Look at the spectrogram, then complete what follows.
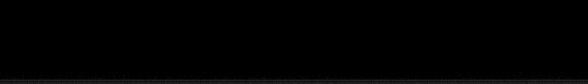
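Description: Near silence: a steady low hum, with a faint wavering high tone above it.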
